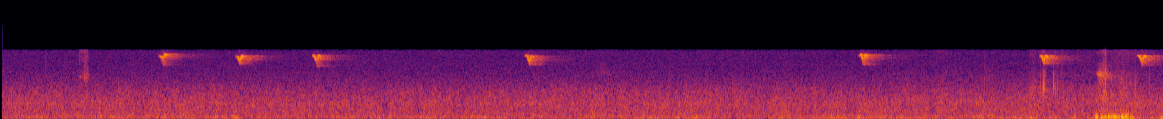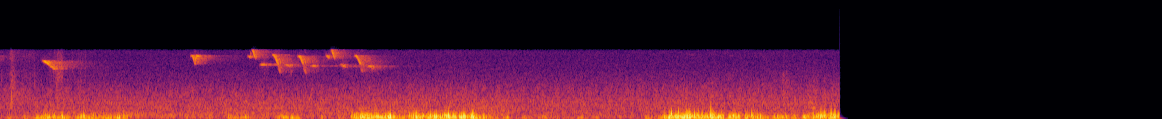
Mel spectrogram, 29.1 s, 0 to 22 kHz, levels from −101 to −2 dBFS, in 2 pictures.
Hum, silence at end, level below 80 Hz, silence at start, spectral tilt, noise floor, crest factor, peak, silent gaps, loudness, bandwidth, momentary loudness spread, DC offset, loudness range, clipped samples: none; 4.05 s; -28 dBFS; 0.05 s; -10.5 dB/octave; -43 dBFS; 24 dB; 0 dBFS; none; -22 LUFS; 4.1 kHz; 25 LU; under 0.1%; 17 LU; under 0.1%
